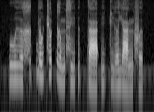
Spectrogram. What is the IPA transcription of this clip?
wɨ˨˩ə̯ xə˦˥k̚jə˧˥wco˦˥t̚ɣə˨˩˦m si˨˩ʔɨ˦˥k̚ t̪aː˨˩˨ʔi˨˩ki˨˩˨ə̯ jaː˨˩˨ŋ fə˨˩k̚

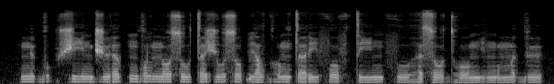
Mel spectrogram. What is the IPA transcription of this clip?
nʉɡukʷ ʃind͡ʒʉ ɾəkʷŋɡulˠ nosutə ʃusoɓilˠ ɡʱoŋtə ɾifof tiŋ fuɦəso dʱoŋiŋʷə məɡʉ

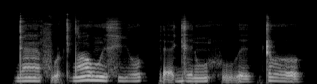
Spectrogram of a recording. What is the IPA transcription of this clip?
ɖæ̃ːfṵʈ dˤãwũɪ̯xiʊ̯ | ɾɛ̰ ɡʲəɪ̯ɾũ hṵɪ̯ | ʈɤ

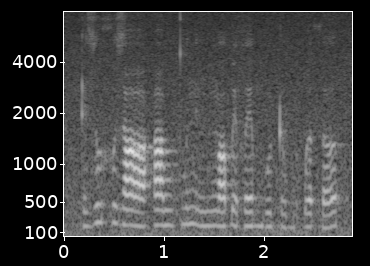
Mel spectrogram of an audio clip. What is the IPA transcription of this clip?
ʈɪzʊ xʊzɑ | ɑβutʷi nɪŋuŋɒ ɓɛfɛ bu ʈʊ bəɓʌθʌ

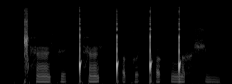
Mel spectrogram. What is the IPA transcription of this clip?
ǁʰæ̃ke ǃʰæ̃kǃʼɐkə ǃʼɐkŋ͡ǃəxʃi

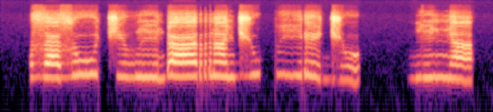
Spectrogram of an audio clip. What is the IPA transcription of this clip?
za˨zoː˦t͡ʃɪ˨ βĩ˨ɗaː˦ rã˦ d͡ʒu˦ piː˦ɾe˨d͡ʒʊ˨ | ɡĩ˨ ɲã˨

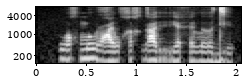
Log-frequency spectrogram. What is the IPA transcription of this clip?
woχmow ʕɛwχiχɡaː rʲæhɛ ləːdʲe

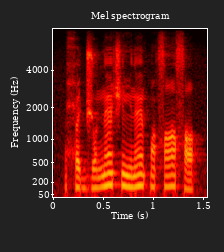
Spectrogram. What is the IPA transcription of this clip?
ħʏd͡ʒonɛ̃ ʃĩ ɾɛ̃pɐ̃ sˤasˤɐ

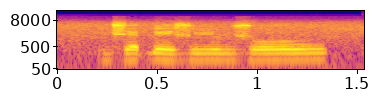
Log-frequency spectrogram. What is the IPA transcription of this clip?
d͡ʒɛɗe ʒyːɳʒoːw

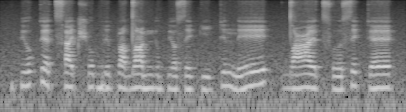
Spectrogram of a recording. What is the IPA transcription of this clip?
pʲokɛ t͡sʰat͡ʃʰobɪ pedˤɛ mʲopʲɔseki kɪne | dˤʊʕɛ t͡sʰʊse kɛ

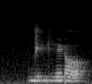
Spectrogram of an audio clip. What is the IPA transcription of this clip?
diɖʱɪɽɔ

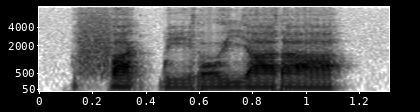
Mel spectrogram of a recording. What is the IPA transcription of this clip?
fa˧k͡pi˨ɾo˧ ja˧ɾa˧

